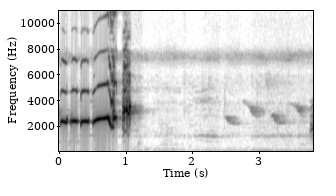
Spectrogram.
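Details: Brief burst of gacor song from an Oriental magpie-robin (kacer), used as a lure: a quick run of short clear whistles ending in a slurred upward note, then near silence.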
